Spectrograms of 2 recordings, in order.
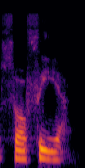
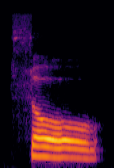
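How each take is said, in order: First: Said in the usual way. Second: "Sofía" as so, fí, a, each held and apart; syllable by syllable. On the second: Shown as a demonstration. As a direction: break "Sofía" slowly so the í stands alone from the a. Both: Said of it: "Separación y unión de vocales".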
